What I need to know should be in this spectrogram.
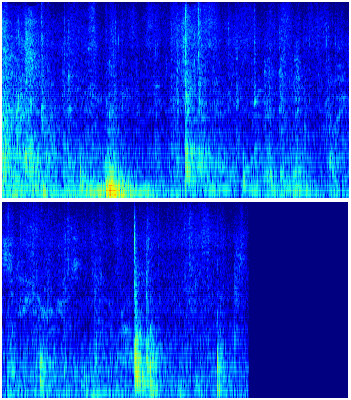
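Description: Chairs and music stands knock and scrape on a stage.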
